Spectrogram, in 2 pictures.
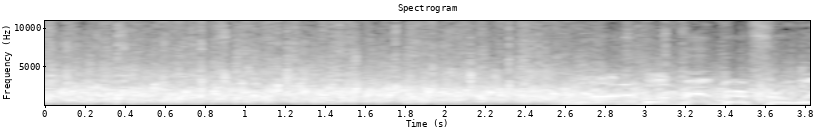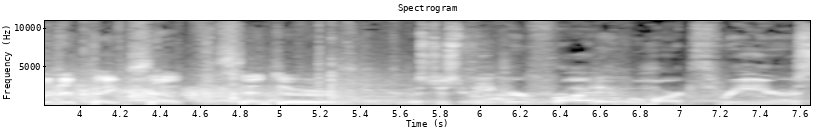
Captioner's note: some Applause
